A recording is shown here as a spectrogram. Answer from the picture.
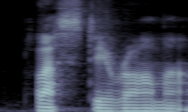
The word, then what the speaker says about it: Plastirama: She was an exclusive figure available in Argentina from Plaz Plastorama. – Plastirama. I was going to pronounce, that wrongly.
